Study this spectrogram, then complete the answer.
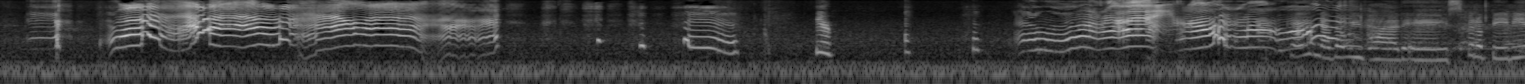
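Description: A fussy three-month-old baby who keeps spitting up cries close by in repeated wailing bursts broken by whimpers and short pauses, over a low background hum.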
